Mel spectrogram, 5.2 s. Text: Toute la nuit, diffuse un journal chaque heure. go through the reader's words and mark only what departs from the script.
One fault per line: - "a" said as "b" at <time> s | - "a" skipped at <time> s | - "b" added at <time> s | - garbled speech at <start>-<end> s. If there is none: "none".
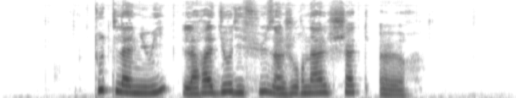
- "la radio" added at 1.8 s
